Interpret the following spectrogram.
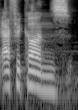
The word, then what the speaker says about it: Afrikaans: Yes, you're saying it right, Afrikaans.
